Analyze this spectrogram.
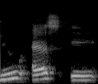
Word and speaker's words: use: The S sounds like a Z.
